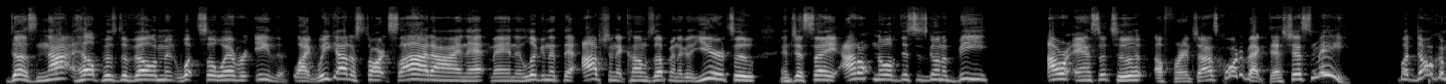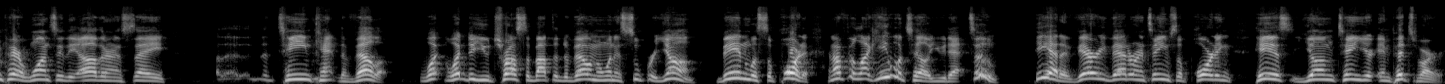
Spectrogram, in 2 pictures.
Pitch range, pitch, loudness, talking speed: 185-230 Hz, 210 Hz, -21 LUFS, 205 wpm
